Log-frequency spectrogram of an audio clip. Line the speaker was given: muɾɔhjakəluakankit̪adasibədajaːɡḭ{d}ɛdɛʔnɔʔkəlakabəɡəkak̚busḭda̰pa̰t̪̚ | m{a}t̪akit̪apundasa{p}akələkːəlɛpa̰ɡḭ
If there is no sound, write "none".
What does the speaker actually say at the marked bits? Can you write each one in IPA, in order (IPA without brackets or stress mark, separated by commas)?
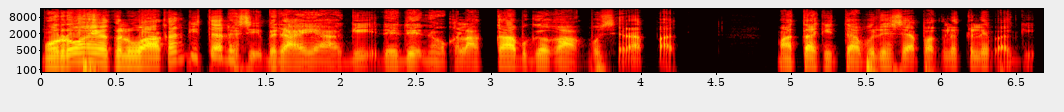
d, a, p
